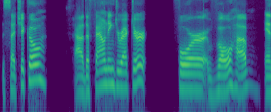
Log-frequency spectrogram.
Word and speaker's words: Vohub: Well, I have to say, I had the opportunity to go to Vohub. Is that how I pronounce it?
